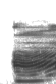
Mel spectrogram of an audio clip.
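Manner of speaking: A sliding upward like a startled question; rising tone. Shown as a demonstration. Teacher demonstrating second tone, rising A. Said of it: "Lihat nadanya".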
